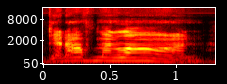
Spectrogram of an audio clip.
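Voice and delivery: lightly voiced cranky old-timer, slowed down; a hint of the get-off-my-lawn crank; mild mock old grouch; grumpy old person. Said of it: "old queer person who's like".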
